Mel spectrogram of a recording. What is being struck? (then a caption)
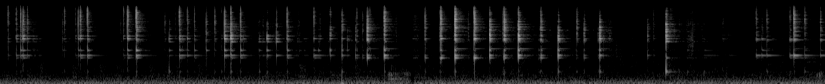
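Ceramic mug. A Darth Vader ceramic mug is tapped gently in a quick, uneven series of light taps. Each tap gives a bright, high-pitched clink that dies away almost at once, over a quiet background.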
